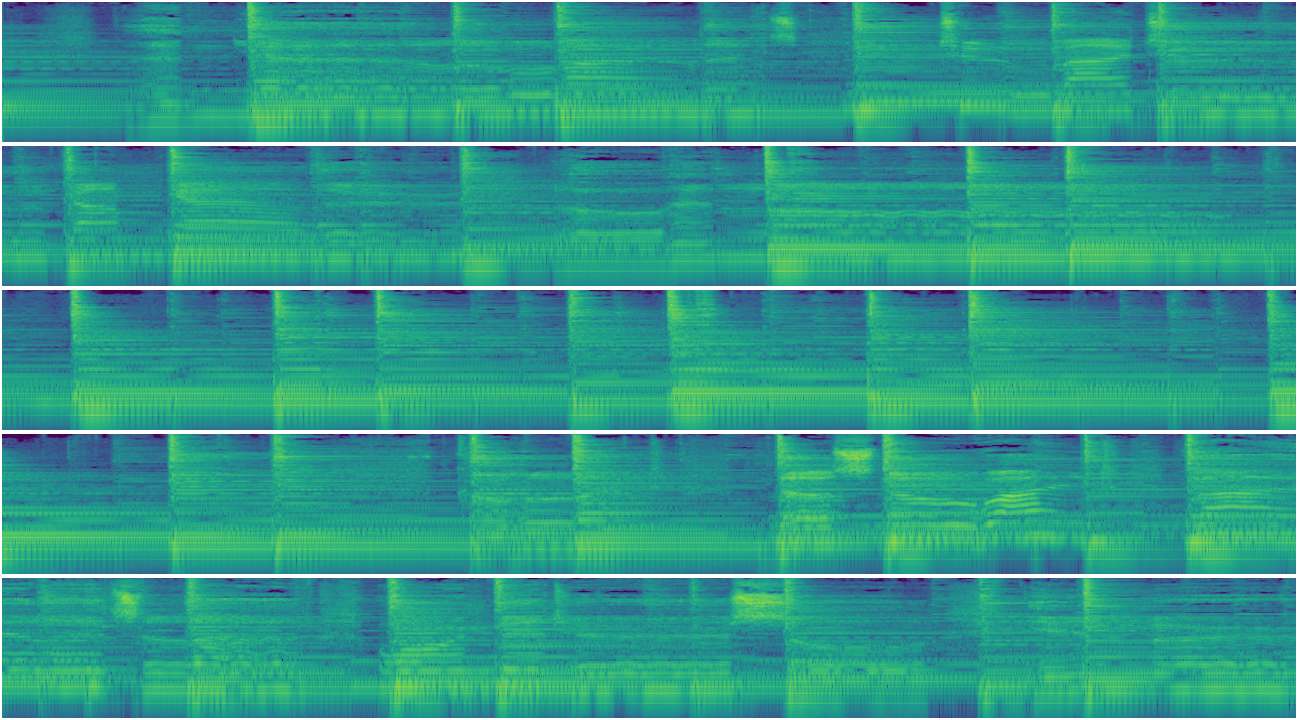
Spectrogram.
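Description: Instrumental passage of a gentle song: acoustic guitar picked and strummed in a steady pulse, with a wavering melody line carried above it.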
